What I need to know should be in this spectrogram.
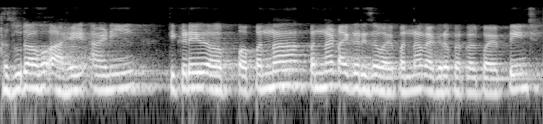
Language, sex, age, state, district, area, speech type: Marathi, male, 30-45, Maharashtra, Ratnagiri, urban, spontaneous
